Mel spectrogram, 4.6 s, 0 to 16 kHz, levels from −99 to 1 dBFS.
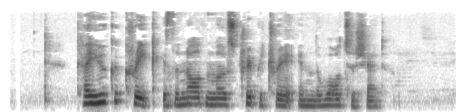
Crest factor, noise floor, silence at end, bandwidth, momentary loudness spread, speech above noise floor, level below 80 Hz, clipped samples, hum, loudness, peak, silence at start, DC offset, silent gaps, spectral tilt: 20 dB; -69 dBFS; 0.75 s; 11.5 kHz; 20 LU; 39 dB; -78 dBFS; under 0.1%; none; -30 LUFS; -12 dBFS; 0.45 s; under 0.1%; none; -4 dB/octave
